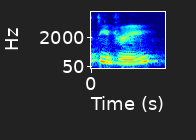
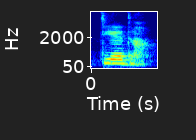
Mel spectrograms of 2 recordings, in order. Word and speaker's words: Deidre: So my name is Diedre, and in French, that is Diedre. Diedre, Diedre. Diedre. Okay? That's my name. Forever it will be mispronounced because it's just not part of the French language, like the phonetics. That dr, Diedre, the dr sound, it's really, really difficult because it's just not part of French.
